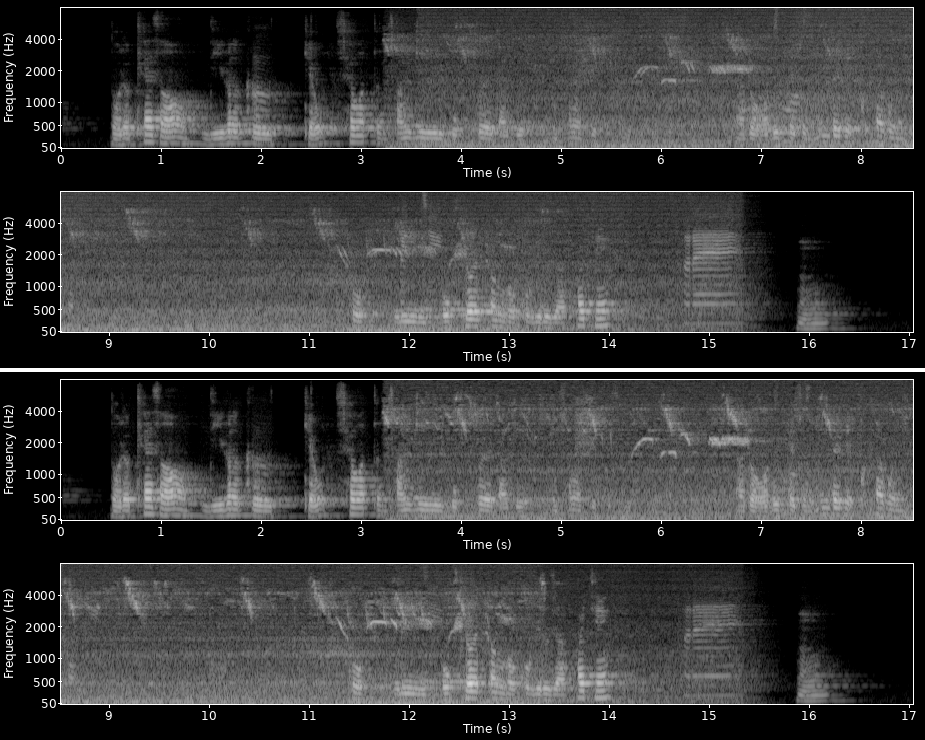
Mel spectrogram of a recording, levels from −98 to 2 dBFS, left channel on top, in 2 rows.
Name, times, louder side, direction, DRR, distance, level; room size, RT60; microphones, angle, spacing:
voice 1, 0.5-2.1 2.4-5.2 6.7-8.7 10.0-10.2 11.4-14.0 15.9-16.2, right 2 dB, 30° right, 9 dB, 1.5 m, -34 dB
sound 1, 3.2-13.4, right 6 dB, 75° right, 3.5 m, -42 dB
sound 2, 3.5-15.3, left 1 dB, 55° left, 4.9 m, -44 dB
voice 2, 6.8-7.7 9.3-10.0 11.9-12.4 14.7-15.4, left 5 dB, 35° left, 9 dB, 1.7 m, -47 dB
30.0 x 18.5 x 9.0 m, 0.88 s
head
